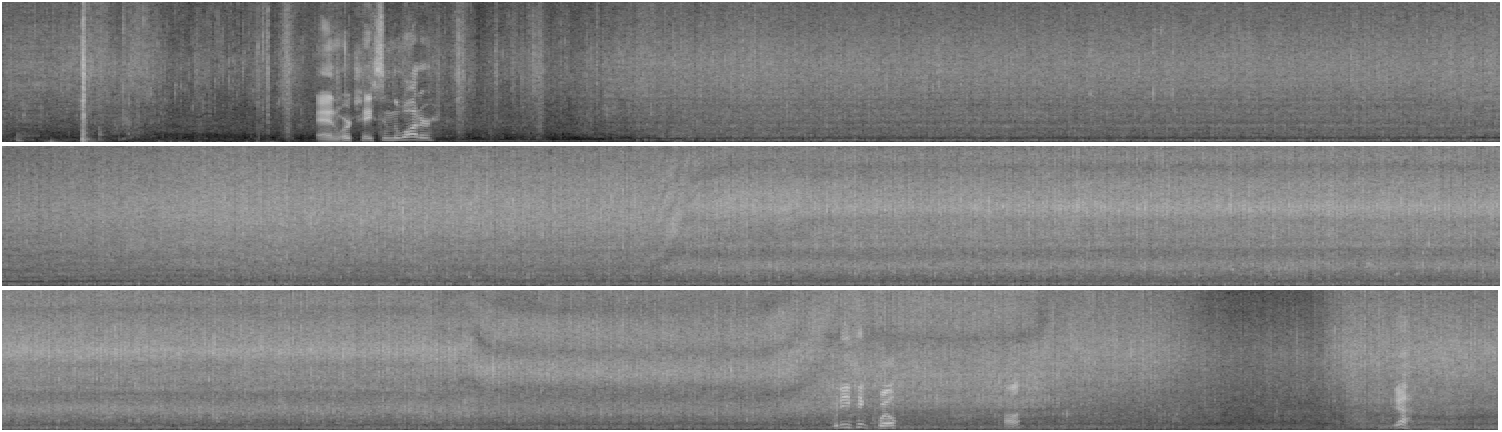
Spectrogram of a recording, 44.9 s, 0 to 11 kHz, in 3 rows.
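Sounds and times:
water pouring onto waterwheel: 0.0s - 3.1s, 5.6s - 44.9s
water rushing down flume: 5.8s - 44.9s.

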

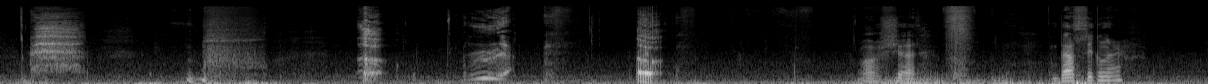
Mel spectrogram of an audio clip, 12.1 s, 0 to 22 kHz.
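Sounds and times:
man breathing: 0.2s - 3.4s, 9.3s - 10.5s.

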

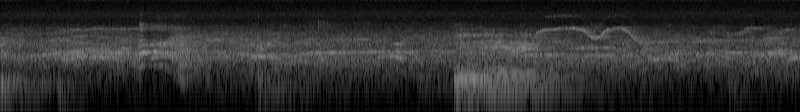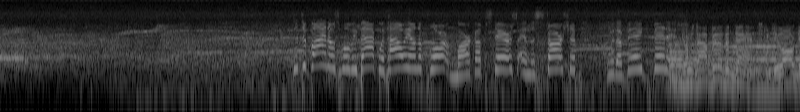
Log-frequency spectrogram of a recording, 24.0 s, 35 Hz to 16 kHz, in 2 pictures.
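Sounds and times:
crowd cheering and calling out: 14.6s - 24.0s.

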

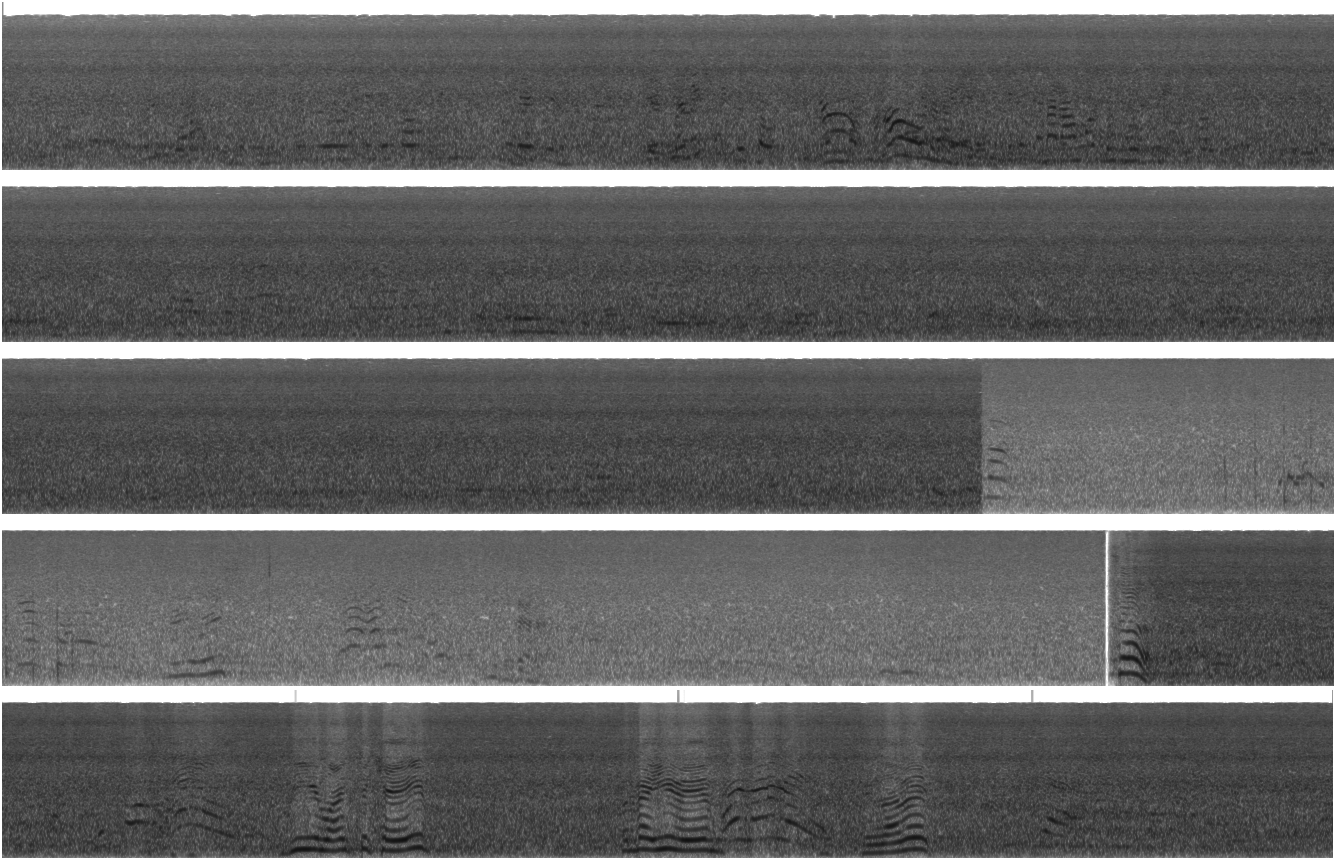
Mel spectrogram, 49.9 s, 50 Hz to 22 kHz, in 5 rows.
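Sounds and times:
faint voices: 0.0s - 27.7s
waterfall rushing: 0.0s - 49.9s.

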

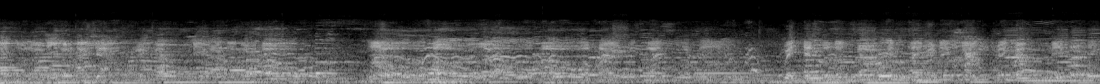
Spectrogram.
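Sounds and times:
group singing sea shanty: 0.0s - 11.0s.

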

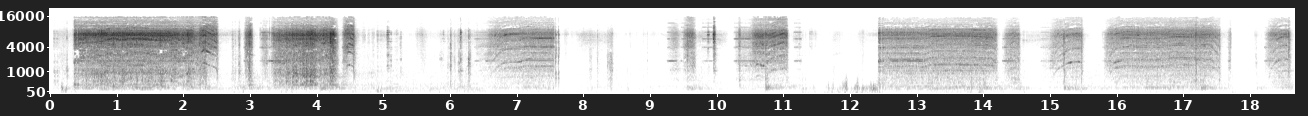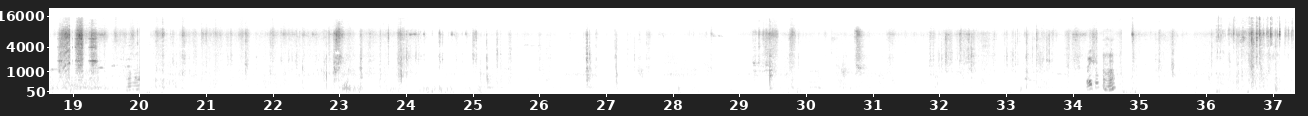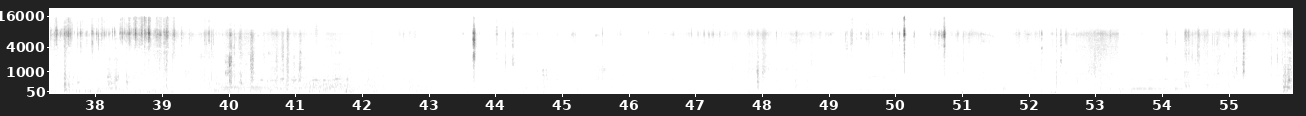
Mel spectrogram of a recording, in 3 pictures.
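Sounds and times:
cordless drill whining: 0.2s - 4.6s, 6.3s - 7.7s, 9.3s - 11.3s, 12.4s - 19.6s
faint clicks and handling: 43.6s - 52.7s.

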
